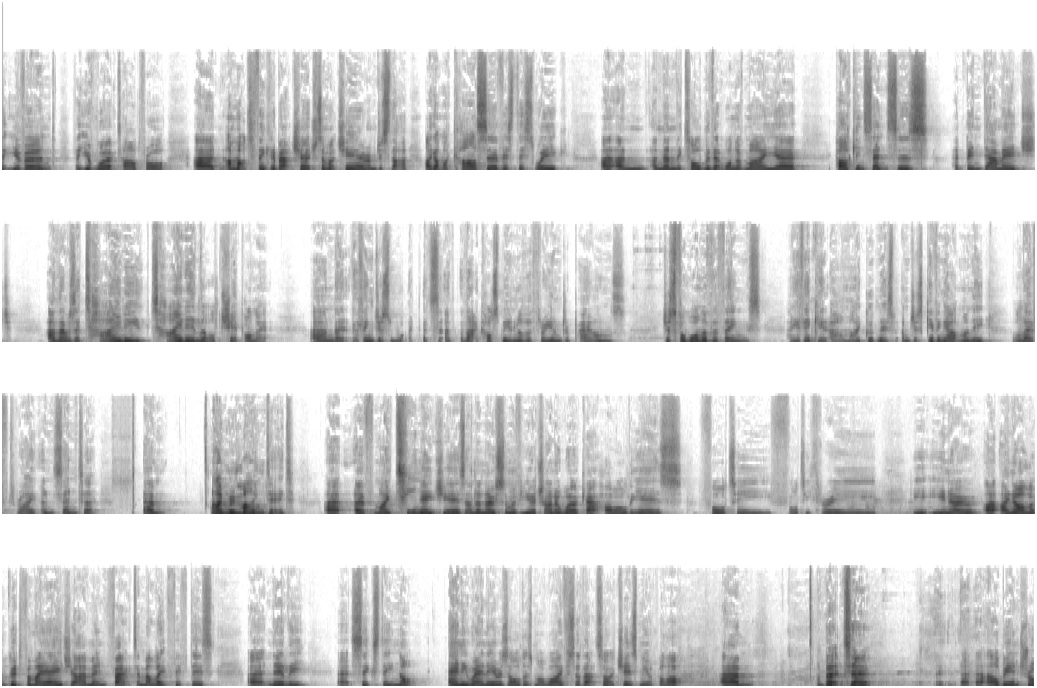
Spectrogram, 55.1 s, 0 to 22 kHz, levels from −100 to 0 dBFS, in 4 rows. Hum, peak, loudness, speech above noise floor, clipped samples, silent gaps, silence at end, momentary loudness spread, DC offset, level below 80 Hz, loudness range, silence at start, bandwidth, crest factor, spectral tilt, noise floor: none; -4 dBFS; -30 LUFS; 39 dB; under 0.1%; none; 0 s; 15 LU; under 0.1%; -66 dBFS; 9 LU; 0 s; 15.5 kHz; 28 dB; -4.5 dB/octave; -70 dBFS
